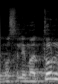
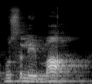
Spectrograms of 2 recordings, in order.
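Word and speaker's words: مسلمة: இந்த வார்த்தைகளை உச்சரிக்கின்ற பொழுது முஸ்லிமத்துன் என்று சொல்ல மாட்டோம் முஸ்லிமா முஃமினத்துன் அல்ல முஃமினா சாலிஹா என்பதைப் போல அடுத்ததாக வாக்கியம் அவன் முஸ்லிம்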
